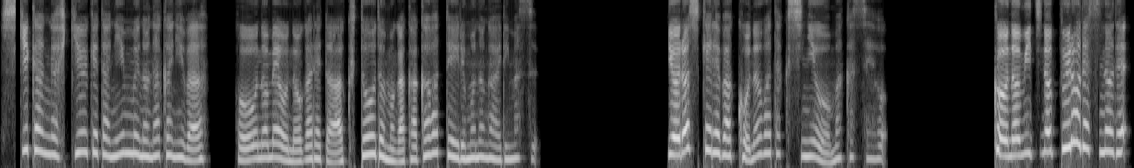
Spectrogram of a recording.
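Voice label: DIALOGUE, Japanese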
